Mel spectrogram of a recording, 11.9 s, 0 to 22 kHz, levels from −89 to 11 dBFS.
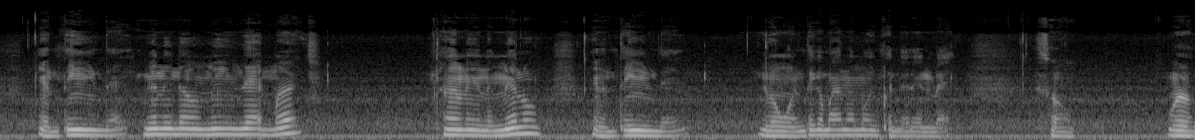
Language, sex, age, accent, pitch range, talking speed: English, male, 30-49, American, 125-155 Hz, 160 wpm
